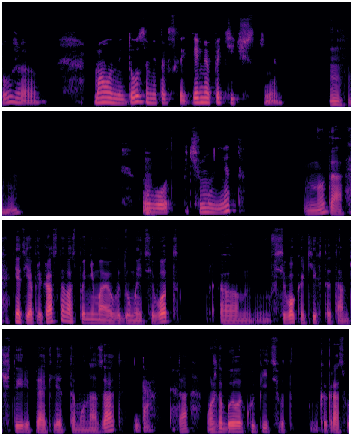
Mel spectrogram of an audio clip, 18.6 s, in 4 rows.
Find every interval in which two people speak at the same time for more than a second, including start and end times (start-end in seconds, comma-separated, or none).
none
